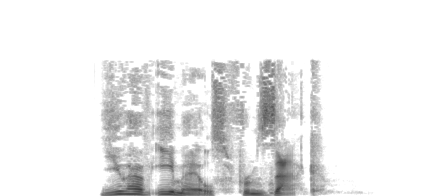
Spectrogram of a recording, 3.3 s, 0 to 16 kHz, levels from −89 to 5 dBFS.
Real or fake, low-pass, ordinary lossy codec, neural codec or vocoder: real; 14.4 kHz; MP3, 48 kbps; none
